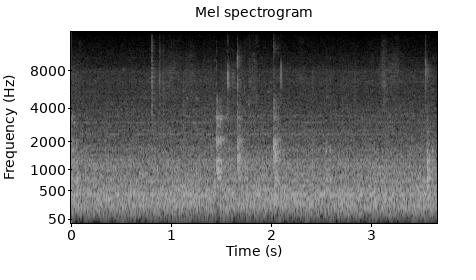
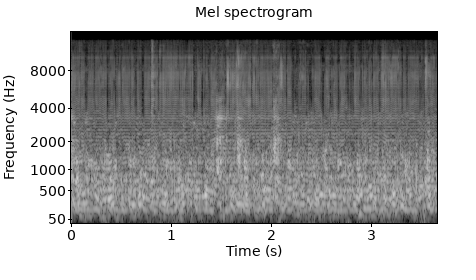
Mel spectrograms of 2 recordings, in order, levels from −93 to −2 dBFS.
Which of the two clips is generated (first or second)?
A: second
